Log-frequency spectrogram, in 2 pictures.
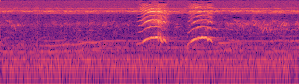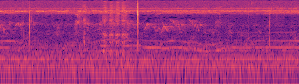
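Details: A left-behind wild newborn monkey cries for its mother with two quick, arching, rising-then-falling squeals about half a second apart, set against constant low-pitched background hum and a few faint ticks.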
